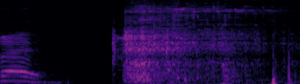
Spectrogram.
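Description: A voice trailing off at the start, then about a second in a sudden crash of breaking glass that fades out over the next second.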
